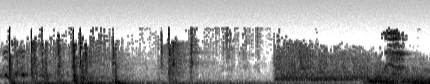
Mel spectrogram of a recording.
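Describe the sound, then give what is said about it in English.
A door with a light showing beneath it is opened: a run of sharp clicks and knocks comes first, then a steady, noisy rush takes over and holds to the end. “It's the door. There's a light under it. I'm going to open it.”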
